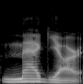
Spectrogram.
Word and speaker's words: Magyar: we have another guest today we have Karina magar am I pronouncing that correctly you are way to good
